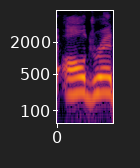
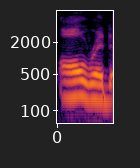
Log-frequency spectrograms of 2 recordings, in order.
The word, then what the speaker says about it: Aldred: I'm sure so Sophie aldred if you're listening I apologize I realize I got your name wrong with saying Sophie Allred the whole time uh Jess nerves I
